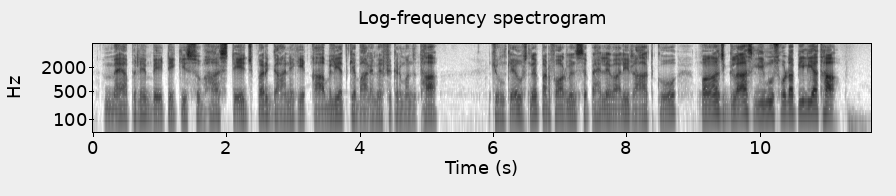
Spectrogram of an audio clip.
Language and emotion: Urdu, fearful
